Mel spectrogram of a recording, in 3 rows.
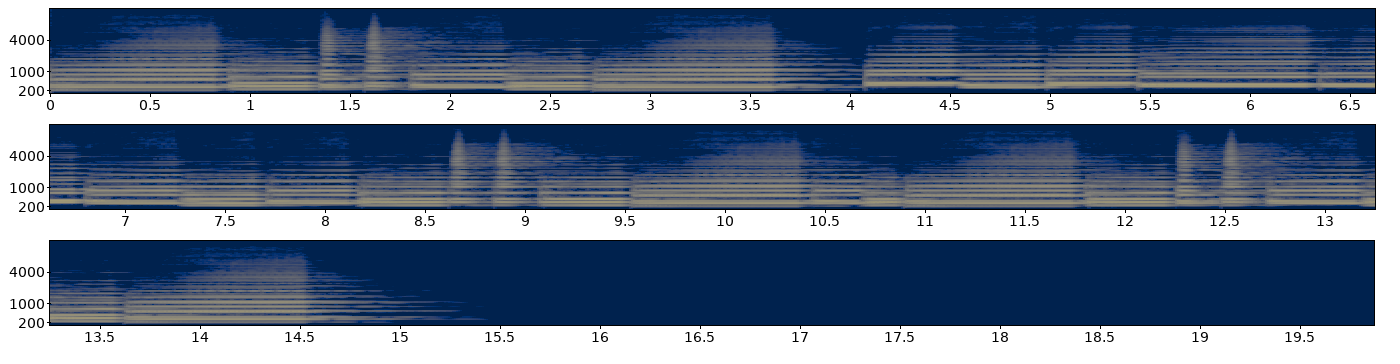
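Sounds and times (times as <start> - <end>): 
horn: 0.0 - 15.2.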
